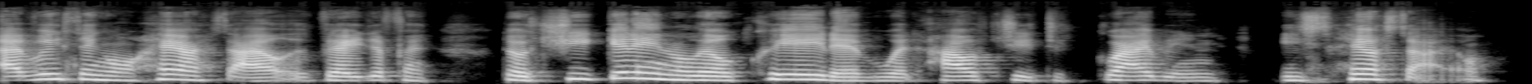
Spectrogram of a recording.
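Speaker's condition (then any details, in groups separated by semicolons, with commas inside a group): Deafblind, born deaf; can speak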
